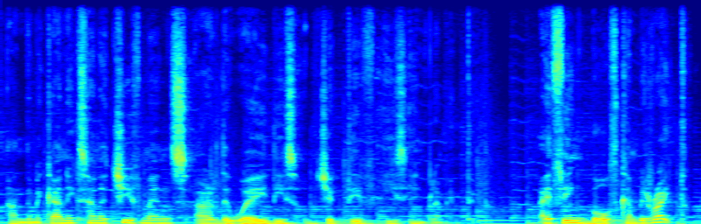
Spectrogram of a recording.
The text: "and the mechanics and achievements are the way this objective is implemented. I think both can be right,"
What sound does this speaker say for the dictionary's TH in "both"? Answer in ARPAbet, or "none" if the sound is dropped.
TH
